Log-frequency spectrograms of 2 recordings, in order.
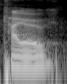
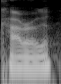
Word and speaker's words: Kyogre: this because it's also kyogre not caillou rogue or whatever people call it the one from sapphire the little dolphin dude he's kyogre not kyro and then people say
